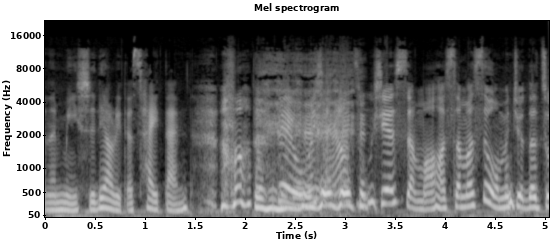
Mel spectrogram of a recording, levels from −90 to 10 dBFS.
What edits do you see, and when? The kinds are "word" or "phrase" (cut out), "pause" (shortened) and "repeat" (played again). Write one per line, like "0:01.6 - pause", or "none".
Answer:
none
